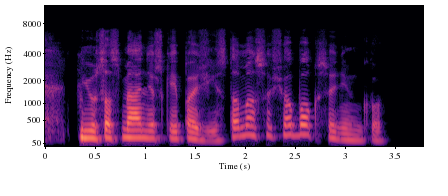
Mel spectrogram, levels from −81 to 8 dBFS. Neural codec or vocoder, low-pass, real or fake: none; 7.2 kHz; real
